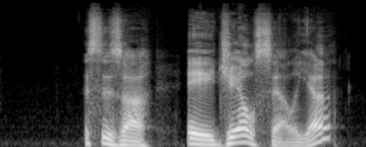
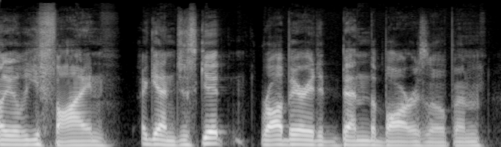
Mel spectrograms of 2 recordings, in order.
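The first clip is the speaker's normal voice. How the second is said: ordinary talk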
